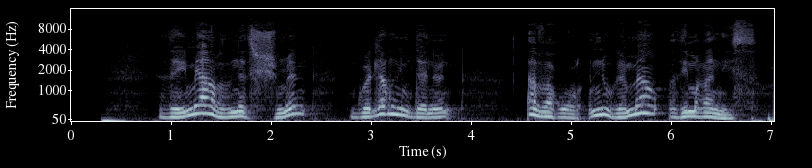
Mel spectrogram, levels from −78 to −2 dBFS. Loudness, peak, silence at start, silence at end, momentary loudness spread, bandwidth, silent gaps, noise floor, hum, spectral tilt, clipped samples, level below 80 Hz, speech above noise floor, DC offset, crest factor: -25 LUFS; -10 dBFS; 0.3 s; 0 s; 12 LU; 10.5 kHz; none; -58 dBFS; none; -7.5 dB/octave; under 0.1%; -50 dBFS; 34 dB; under 0.1%; 14 dB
